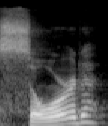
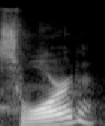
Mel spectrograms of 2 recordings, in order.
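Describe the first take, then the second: First: The w sound is silent. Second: The w sound is pronounced. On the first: The speaker calls it right. "did you know it's sword" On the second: The speaker calls it wrong. "not sword"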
